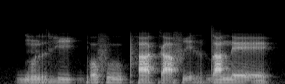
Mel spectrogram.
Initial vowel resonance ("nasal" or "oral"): nasal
